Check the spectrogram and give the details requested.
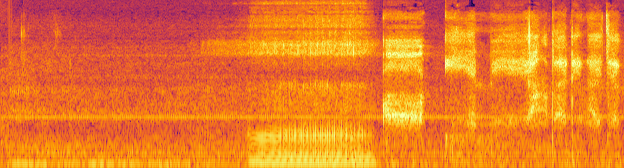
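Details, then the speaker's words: A sleeping adult lets out one loud, low, rattling snore over steady car hum, followed by brief muffled sounds, also sleep-talking; ordinary snoring. "Dari dia yang tadi ngajakin jalan dan makan di luar, tapi tepar sampai ngorok. Kedengeran enggak sih tadi pas aku lagi ngomong?"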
